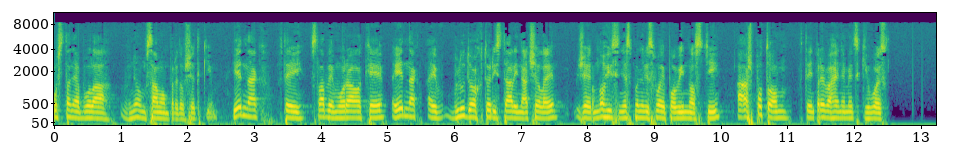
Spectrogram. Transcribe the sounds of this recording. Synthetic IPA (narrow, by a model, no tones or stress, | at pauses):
ɔst̪aɲɪabɔlavɲɔmsamɔmpɾɛd̪ɔʊʃɛt̪kḭːm | jɛd̪nakft̪ɛjslabɛjmɔɾaːlkʰɛajɛd̪nakajʎud̪ɔxkt̪ɔɾiːst̪aːlinat͡ʃɛlɛ | ʒɛmnɔɦiːsiɲɛspl̩ɲilisʋɔjɛpɔʋinːɔsci | aaʃpɔt̪ɔmft̪ɛjpɾɛʋaɦɛɲɛmɛt͡skiːɣʋɔjsk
